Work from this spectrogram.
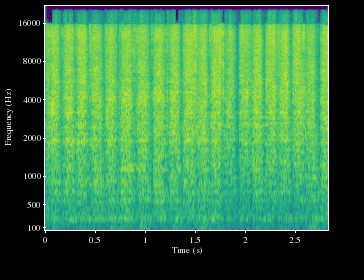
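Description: Coarse 60-grit sandpaper folded over rasps steadily along the edge of a wooden spoon, a loud close rhythmic scrubbing with even strokes throughout.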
